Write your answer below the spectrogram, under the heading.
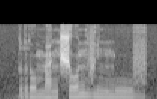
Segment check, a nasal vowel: absent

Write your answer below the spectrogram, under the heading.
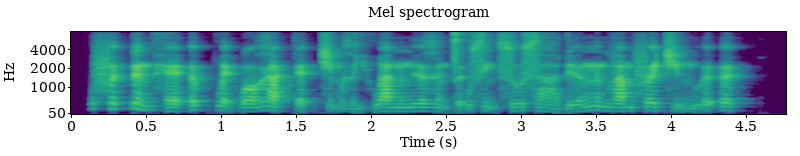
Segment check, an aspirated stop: absent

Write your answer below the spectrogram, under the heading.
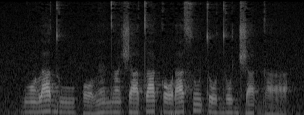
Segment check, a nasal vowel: present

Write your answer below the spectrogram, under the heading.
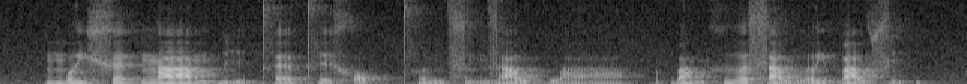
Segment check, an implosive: present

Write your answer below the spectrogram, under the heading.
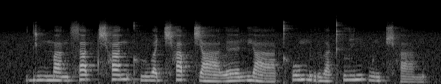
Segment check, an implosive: absent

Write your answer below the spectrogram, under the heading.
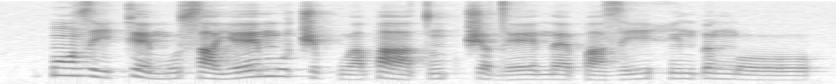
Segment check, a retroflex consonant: absent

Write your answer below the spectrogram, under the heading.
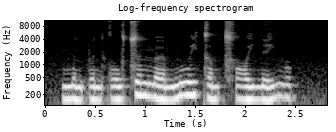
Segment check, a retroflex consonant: absent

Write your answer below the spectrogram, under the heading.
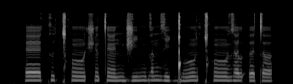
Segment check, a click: present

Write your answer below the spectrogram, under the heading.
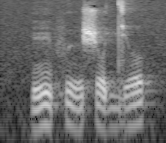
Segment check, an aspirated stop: absent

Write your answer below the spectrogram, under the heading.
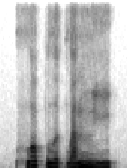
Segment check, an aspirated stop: absent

